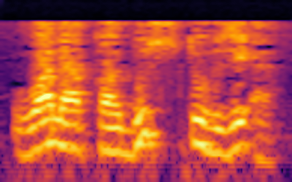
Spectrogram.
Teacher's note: قرأ قالون كلمتي ولقد استهزئ بضم الدال وصلا لضم ثالث الفعل، فتصير ولقد استهزئ.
